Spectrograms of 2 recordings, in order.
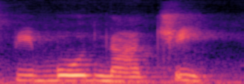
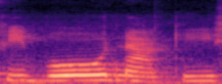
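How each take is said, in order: First: The name ends with a ch sound before the final i. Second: The name ends with a k sound before the final i. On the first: "the real pronunciation of the ફિબોનાકી શ્રેણી is" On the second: "તેને આપણે કહેવાય છે ફિબોનાકી શ્રેણી"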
